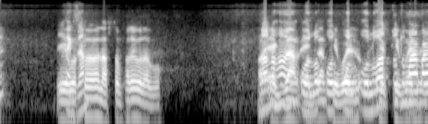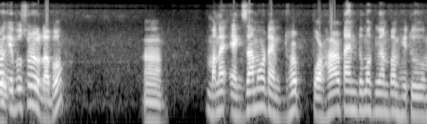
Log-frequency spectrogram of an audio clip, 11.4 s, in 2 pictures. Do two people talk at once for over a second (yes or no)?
yes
